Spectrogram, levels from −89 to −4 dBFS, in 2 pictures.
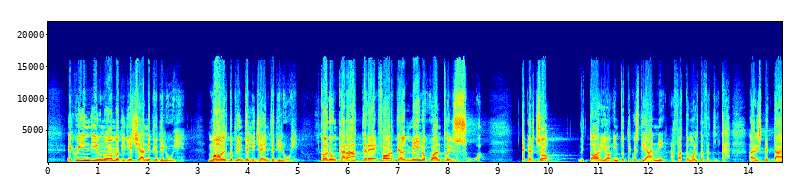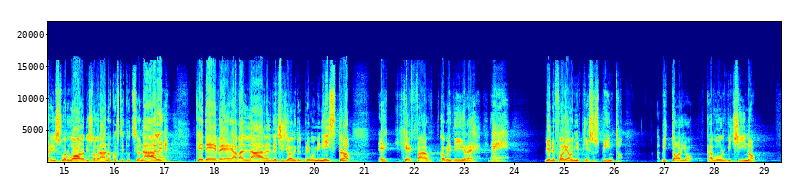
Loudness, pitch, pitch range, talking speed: -20 LUFS, 170 Hz, 150-195 Hz, 135 wpm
